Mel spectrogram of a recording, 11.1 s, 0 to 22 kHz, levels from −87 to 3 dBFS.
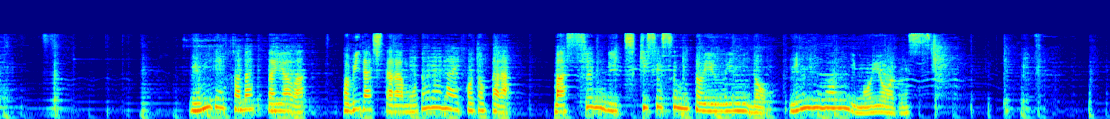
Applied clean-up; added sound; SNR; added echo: neural mask model RNNoise.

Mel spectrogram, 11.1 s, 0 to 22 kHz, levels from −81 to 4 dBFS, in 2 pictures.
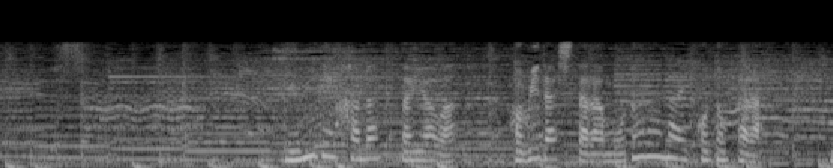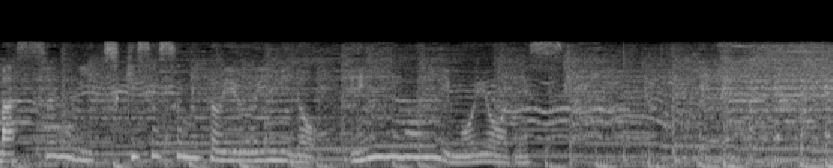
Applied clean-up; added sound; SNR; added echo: none; Wind instrument, woodwind instrument; 12 dB; none.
